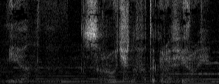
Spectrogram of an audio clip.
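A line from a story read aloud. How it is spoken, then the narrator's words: Trembling order. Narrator (Russian): Дрожащим голосом приказал Ларьен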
